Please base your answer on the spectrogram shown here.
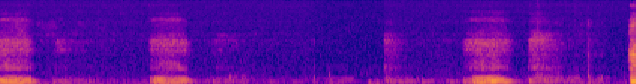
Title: LOOK WHAT I DID TO THE BIRCH STD COUNTDOWN’S SNORING EFFECT!!!!!!!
